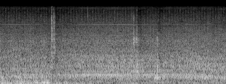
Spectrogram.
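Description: A parked Mitsubishi Outlander PHEV running with its bonnet open and its air conditioning on, a steady hum with one constant tone. A single click sounds about half a second in.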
